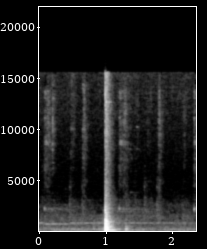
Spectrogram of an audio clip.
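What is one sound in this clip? Something knocks sharply on a table.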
